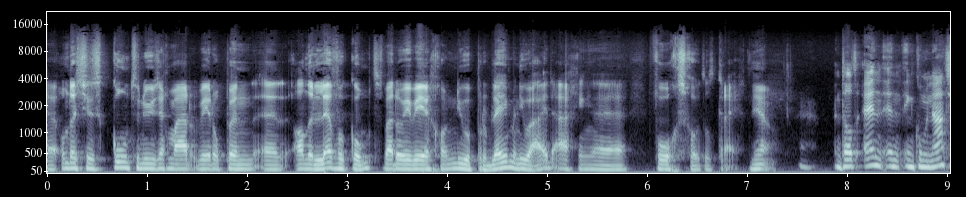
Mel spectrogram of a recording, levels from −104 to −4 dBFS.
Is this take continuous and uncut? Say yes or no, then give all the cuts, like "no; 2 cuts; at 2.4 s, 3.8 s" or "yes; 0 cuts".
yes; 0 cuts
